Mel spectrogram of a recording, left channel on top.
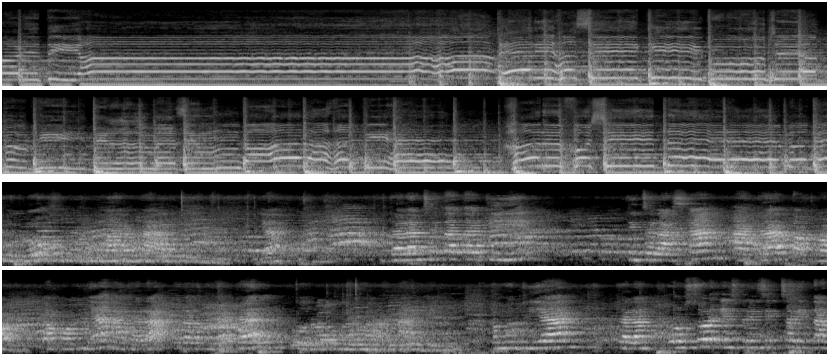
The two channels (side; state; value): both; different; correlation 0.00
